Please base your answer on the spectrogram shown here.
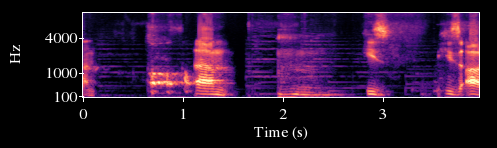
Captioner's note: laughing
